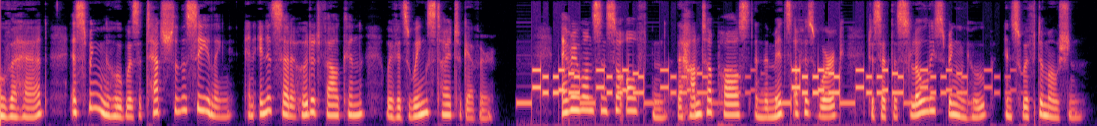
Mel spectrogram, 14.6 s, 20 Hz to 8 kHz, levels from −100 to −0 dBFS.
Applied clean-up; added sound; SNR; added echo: none; Telephone; 3 dB; none.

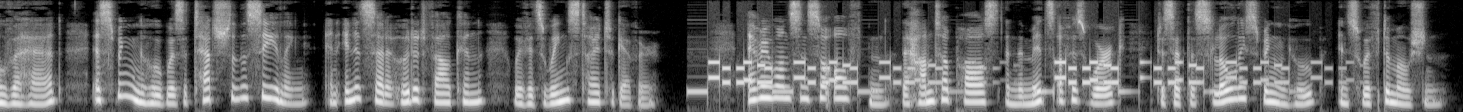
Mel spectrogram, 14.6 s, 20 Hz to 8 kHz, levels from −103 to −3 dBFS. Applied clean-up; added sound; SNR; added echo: neural mask model RNNoise.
